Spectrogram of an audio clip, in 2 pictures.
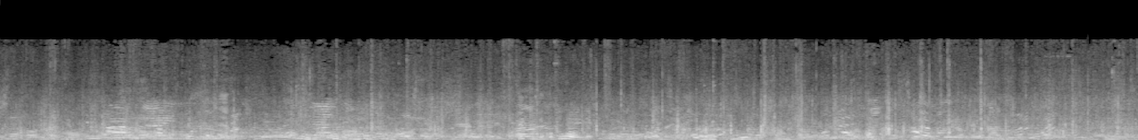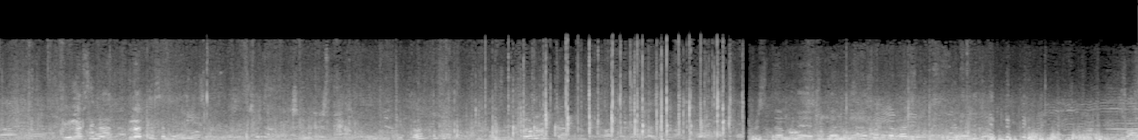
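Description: A crowd of women and children chatter close by outdoors.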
